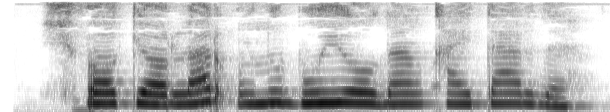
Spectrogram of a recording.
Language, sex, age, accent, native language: Uzbek, female, under 19, Andijon, Uzbek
